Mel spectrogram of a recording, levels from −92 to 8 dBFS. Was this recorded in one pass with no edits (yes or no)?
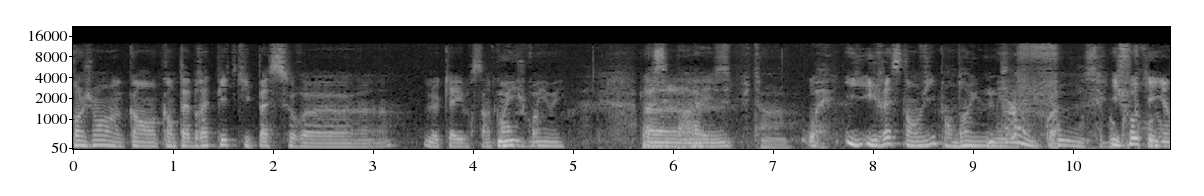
yes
